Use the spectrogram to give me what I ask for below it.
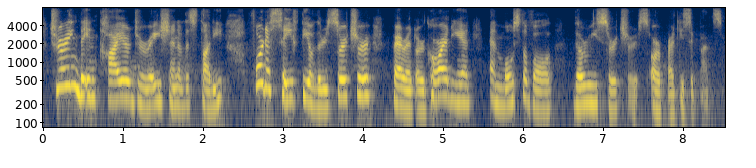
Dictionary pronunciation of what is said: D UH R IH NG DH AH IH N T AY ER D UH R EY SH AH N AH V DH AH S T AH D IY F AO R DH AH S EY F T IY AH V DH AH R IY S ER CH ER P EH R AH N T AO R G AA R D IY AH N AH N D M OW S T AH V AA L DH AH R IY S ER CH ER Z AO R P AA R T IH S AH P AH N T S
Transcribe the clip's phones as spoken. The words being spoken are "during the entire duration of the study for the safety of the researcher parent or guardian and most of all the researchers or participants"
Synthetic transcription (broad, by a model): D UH R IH NG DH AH IH N T AY ER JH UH R EY SH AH N AH V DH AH S T AH D IY F AO R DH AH S EY F T IY AH V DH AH R IY S ER CH ER P EH R AH N T AO R G AA R D IY AH N AH N D M OW S T AH V AA L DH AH R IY S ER CH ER S AO R P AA R T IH S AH P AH N T S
